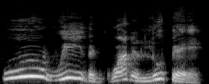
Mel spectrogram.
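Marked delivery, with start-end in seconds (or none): 0.0-0.8 woo-wee. Real, not acted. Excited exclaim about the river.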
